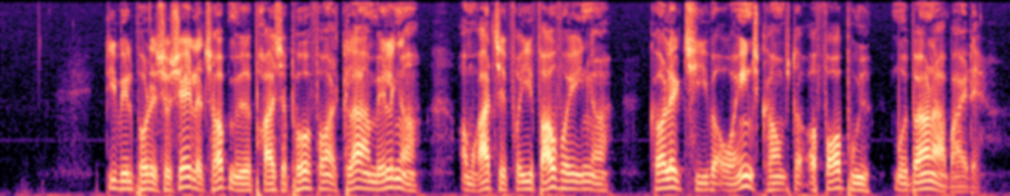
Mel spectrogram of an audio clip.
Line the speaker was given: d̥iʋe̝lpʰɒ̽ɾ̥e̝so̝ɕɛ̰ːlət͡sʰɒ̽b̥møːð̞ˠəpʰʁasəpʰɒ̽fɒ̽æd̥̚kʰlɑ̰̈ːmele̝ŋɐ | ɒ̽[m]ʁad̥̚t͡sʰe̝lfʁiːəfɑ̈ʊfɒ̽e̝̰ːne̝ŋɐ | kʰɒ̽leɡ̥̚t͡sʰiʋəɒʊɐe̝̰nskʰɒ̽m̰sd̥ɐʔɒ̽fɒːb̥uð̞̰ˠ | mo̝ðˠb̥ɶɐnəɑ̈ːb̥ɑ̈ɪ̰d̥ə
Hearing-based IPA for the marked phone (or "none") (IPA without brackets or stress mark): m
